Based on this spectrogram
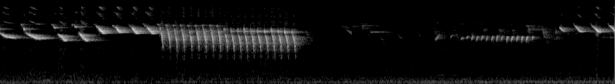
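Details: Canary singing, a recording used to provoke other canaries to answer: quick high chirped notes, then a dense buzzy roll lasting over a second, a short pause, and a faster pulsed trill followed by bright chirps.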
